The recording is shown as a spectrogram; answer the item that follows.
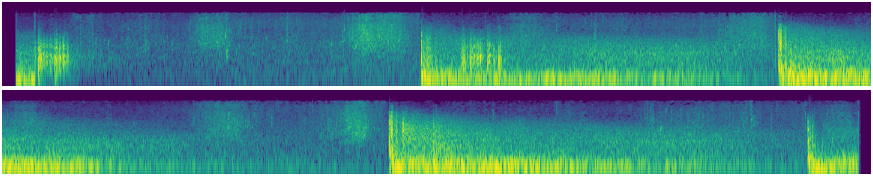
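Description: Heavy missile explosions strike an aircraft carrier: a few loud, booming blasts, each with a sudden onset and a deep rumble that fades slowly over several seconds. A final short burst arrives at the very end.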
